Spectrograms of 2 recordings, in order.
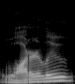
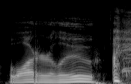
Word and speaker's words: Waterloo: So the people there pronounce it differently. We said like Waterloo. They go Waterloo. They put it on the LU.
